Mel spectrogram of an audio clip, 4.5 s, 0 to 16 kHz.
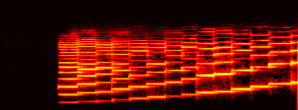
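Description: Selmer 1492B oboe, played with a handmade reed, starting about a second in on low B and running quickly upward note by note in a rising scale.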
